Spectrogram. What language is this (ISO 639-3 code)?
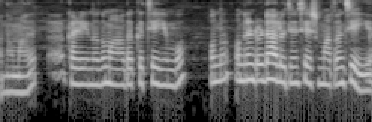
mal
